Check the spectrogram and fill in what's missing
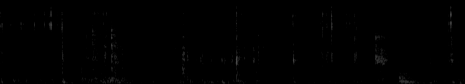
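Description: A small metal blade cuts small cubes off a green bar of dry solid soap held in the hand. The cubes give sharp, dry crunches with brief scraping in between, bright and crisp with almost no low end. Each snap dies away at once in a quiet, close setting.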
